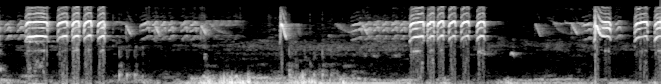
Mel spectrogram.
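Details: Javan dakun-type white-eye, used as a lure to get silent birds singing: loud bursts of very high, buzzy chattering notes, sometimes in quick runs of four to six, with thin twittering between them over a low rumble.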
